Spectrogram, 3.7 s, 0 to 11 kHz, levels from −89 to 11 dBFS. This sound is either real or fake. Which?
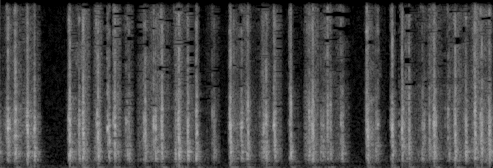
fake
